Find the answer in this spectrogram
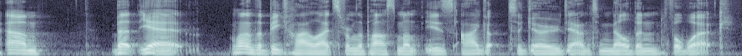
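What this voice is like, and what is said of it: Congested, sick-sounding voice. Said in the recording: “I am still recovering from a cold ... You can probably hear it in my voice”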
